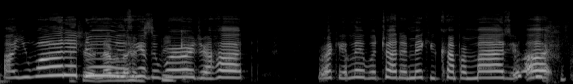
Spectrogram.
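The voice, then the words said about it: Imitates another person's voice. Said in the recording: “my best impression”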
